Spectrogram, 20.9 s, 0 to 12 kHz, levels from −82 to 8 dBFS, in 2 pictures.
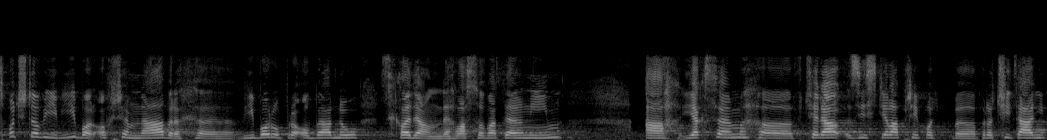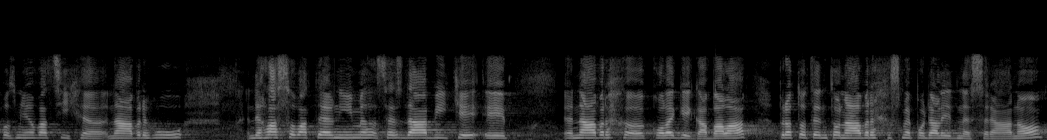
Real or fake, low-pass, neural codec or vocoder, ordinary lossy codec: real; 7.2 kHz; none; AAC, 48 kbps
